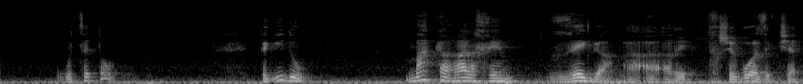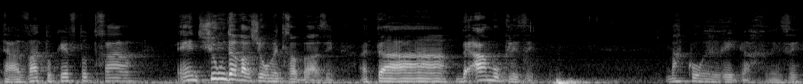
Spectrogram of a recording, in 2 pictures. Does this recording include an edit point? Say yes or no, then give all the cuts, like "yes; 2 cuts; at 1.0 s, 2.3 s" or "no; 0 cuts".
yes; 1 cut; at 9.8 s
